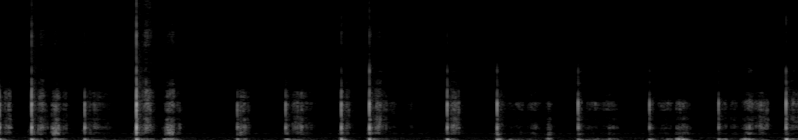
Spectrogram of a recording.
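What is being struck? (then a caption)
Cardboard box. A single long nail taps and scratches the top of a flat, brown, printed, hollow cardboard box. A quick, uneven run of dry, short clicks with a papery scratch follows, each tap dying away almost instantly, with a hollow low thump beneath bright, crackly surface texture.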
